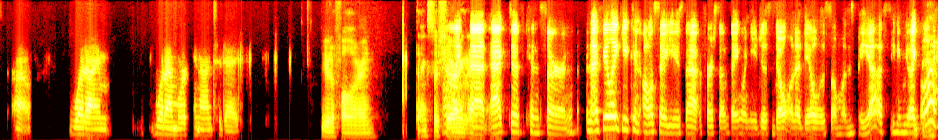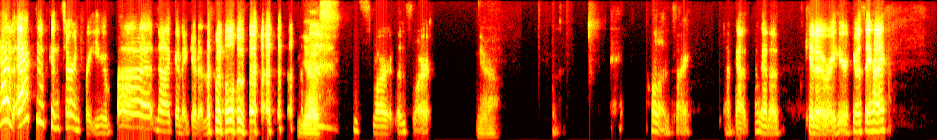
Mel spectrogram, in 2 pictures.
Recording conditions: video call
